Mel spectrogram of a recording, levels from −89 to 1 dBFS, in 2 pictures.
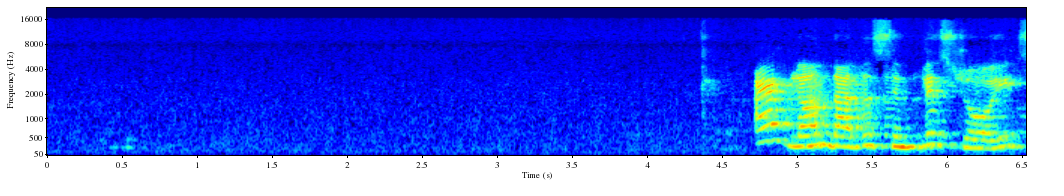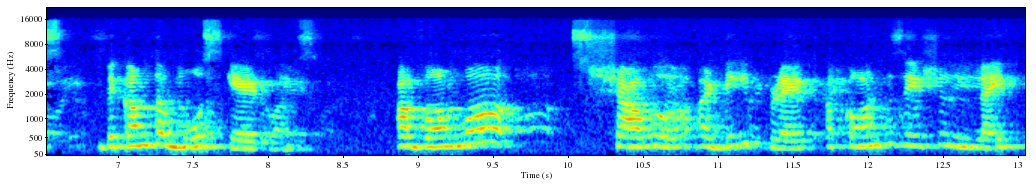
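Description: Throughout the speech, an echo with no canceller trails each phrase by roughly a third of a second, about 20 dB down: the far end's loudspeaker feeds its microphone uncorrected. A waveform shows faint delayed copies after each burst; a spectrogram, duplicated ghost harmonics.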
